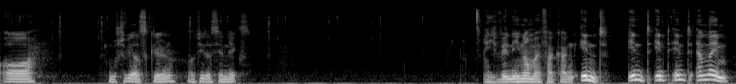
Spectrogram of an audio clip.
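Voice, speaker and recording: A man's voice: medium pitch, a little mellow. A man doing let's play commentary on a browser game, swearing and groaning at it with sudden dramatic outbursts, his voice strained from talking for hours.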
